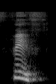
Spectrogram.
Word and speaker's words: fifth: Bukan five tapi fifth ya.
